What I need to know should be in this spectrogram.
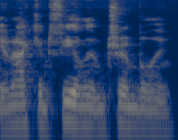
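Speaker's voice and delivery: ordinary delivery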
